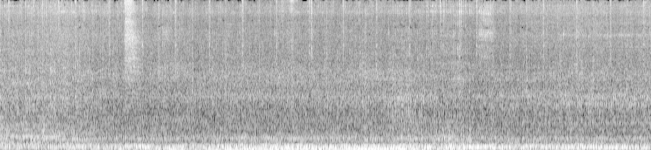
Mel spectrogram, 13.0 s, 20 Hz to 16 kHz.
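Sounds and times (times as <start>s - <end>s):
diesel truck engine rumbling: 0.0s - 13.0s
short hiss: 2.5s - 2.8s.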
